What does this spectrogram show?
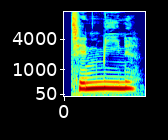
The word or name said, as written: tinmine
